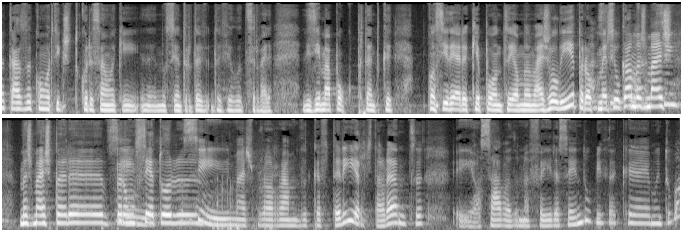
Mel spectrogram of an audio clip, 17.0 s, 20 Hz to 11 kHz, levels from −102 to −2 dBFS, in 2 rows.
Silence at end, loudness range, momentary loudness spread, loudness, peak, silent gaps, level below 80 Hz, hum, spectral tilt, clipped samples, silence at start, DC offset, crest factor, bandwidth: 0 s; 8 LU; 11 LU; -13 LUFS; 0 dBFS; none; -42 dBFS; none; -6 dB/octave; under 0.1%; 0 s; under 0.1%; 12 dB; 11 kHz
